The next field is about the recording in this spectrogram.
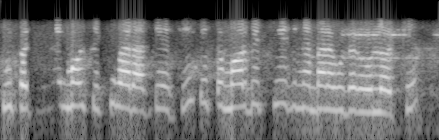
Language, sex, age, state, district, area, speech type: Odia, female, 30-45, Odisha, Rayagada, rural, conversation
